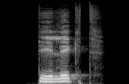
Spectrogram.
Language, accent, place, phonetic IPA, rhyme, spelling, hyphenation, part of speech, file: German, Germany, Berlin, [deˈlɪkt], -ɪkt, Delikt, De‧likt, noun, De-Delikt.ogg
- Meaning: crime, offense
